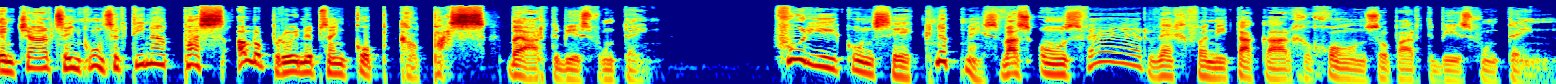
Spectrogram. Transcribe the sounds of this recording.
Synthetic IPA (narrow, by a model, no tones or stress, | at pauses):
ɛnt͡ʃaːrtsɛnkɔnsɛrtinɐpɐsɐlɔprujnɔpsɛjnkɔpkʰɐlˠpɐ̰sbəja̰rtəbiəsfɔntɛ̰jn | fuərjɛjkɔnsɛːknəpmɛsvɐsɔnsfɛrvɛχfɐnditɐkaːrχəχɔːnsɔpha̰rtəbiəsfɔntɛ̰jn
